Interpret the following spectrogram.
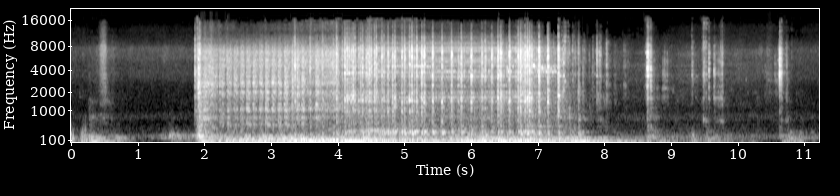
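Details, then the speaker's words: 1967 Chevy II V8, already warm, carburetor vacuum leak (too much air): cranks and catches, runs unevenly, then dies unless the choke or throttle blade is propped open. "this thing did not want to run basically i have to keep the star the my snap-on key in the throttle blade or the choke blade there to keep it running which means i'm getting too much air somewhere"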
